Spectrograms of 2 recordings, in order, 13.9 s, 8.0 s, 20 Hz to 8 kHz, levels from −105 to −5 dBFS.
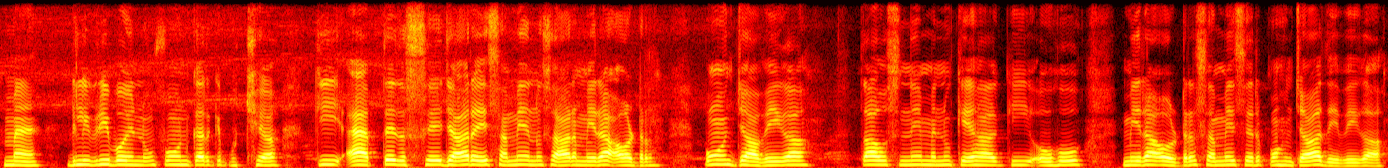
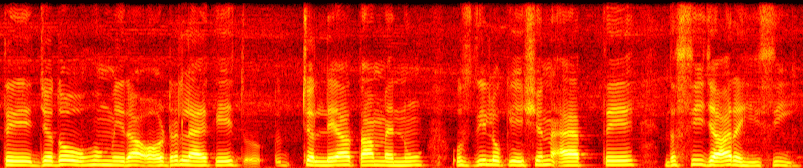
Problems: background sounds at intervals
